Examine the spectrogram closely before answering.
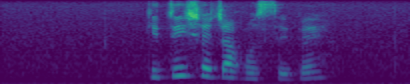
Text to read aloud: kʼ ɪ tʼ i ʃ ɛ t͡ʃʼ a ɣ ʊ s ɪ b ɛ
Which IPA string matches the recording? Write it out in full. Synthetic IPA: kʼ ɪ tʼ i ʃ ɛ t͡ʃʼ a ɣ ʊ s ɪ b ɛ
